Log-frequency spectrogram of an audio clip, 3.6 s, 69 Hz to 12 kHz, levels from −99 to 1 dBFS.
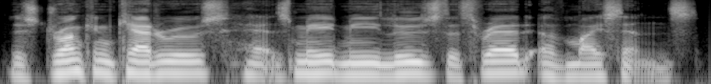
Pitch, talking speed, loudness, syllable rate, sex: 125 Hz, 200 wpm, -18 LUFS, 5.3 syllables/s, male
